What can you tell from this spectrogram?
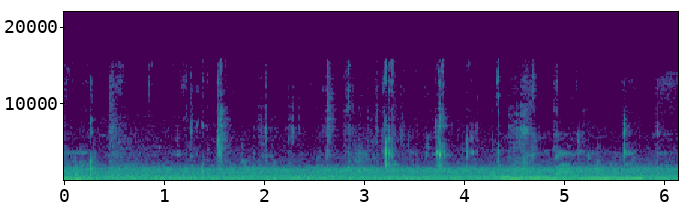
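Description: Close-miked mouth sounds of a person biting into and chewing a soft flour-tortilla burrito, with scattered wet clicks and smacks. A short low hum of a voice wavers and rises about four and a half seconds in.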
